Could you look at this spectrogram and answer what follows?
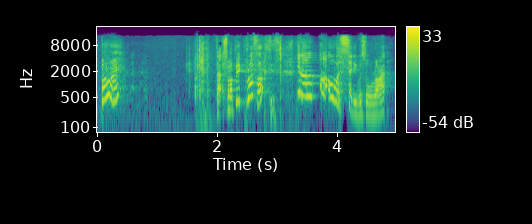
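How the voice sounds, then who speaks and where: An actress playing a playful, dramatic young wife in a sitcom. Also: female voice, very high-pitched, huge pitch swings, moderate pace, full character voice. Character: playful, romantic young wife teasing her brother. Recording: loud studio audience and noise.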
